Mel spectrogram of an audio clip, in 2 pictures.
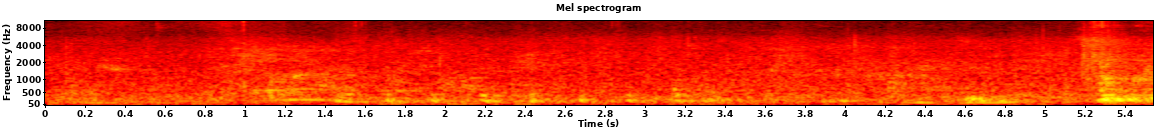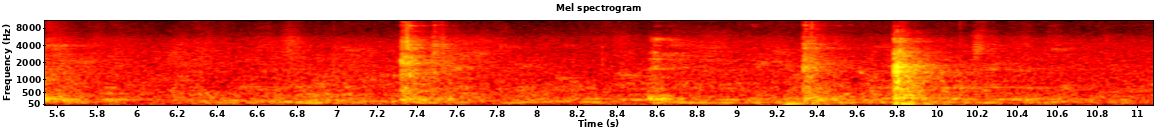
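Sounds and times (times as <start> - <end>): murmur of voices: 0.0 - 11.0
room noise rumble: 0.0 - 11.0.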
